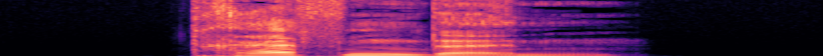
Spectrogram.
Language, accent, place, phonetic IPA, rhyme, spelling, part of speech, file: German, Germany, Berlin, [ˈtʁɛfn̩dən], -ɛfn̩dən, treffenden, adjective, De-treffenden.ogg
- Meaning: inflection of treffend: 1. strong genitive masculine/neuter singular 2. weak/mixed genitive/dative all-gender singular 3. strong/weak/mixed accusative masculine singular 4. strong dative plural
